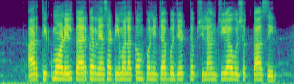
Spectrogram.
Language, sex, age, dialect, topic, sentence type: Marathi, male, 51-55, Standard Marathi, banking, statement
